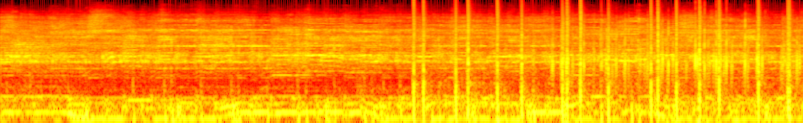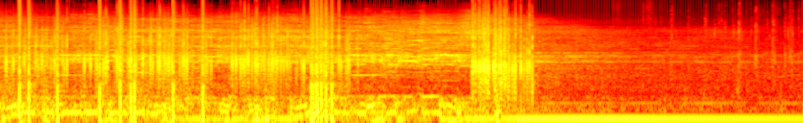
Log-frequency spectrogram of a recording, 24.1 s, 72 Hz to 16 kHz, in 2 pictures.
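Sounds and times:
background music with low bass: 0.0s - 24.0s
firework shells bursting: 6.2s - 17.9s, 19.1s - 20.1s.

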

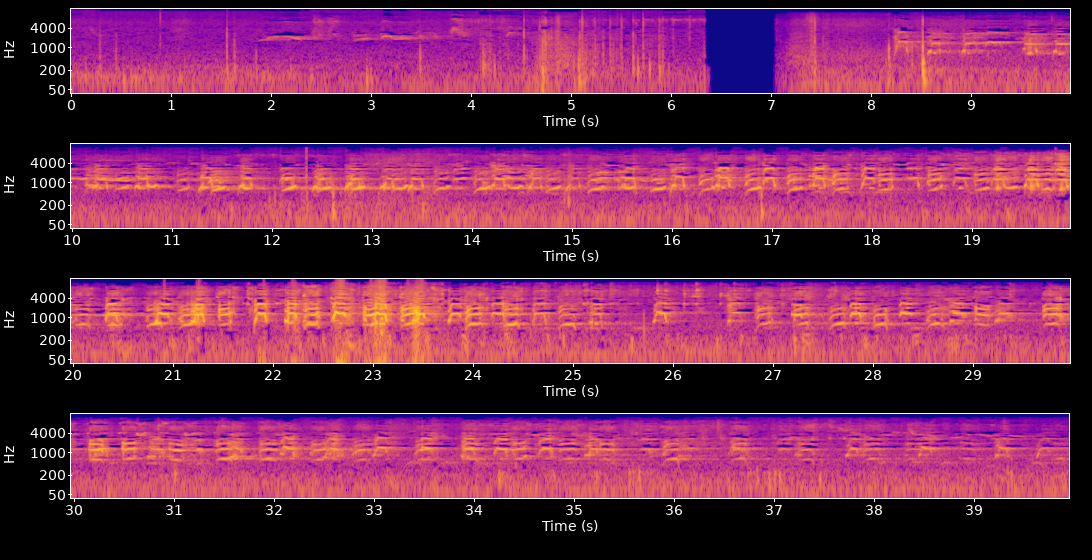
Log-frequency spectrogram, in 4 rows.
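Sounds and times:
hunting dogs yelping and baying: 8.2s - 39.9s.

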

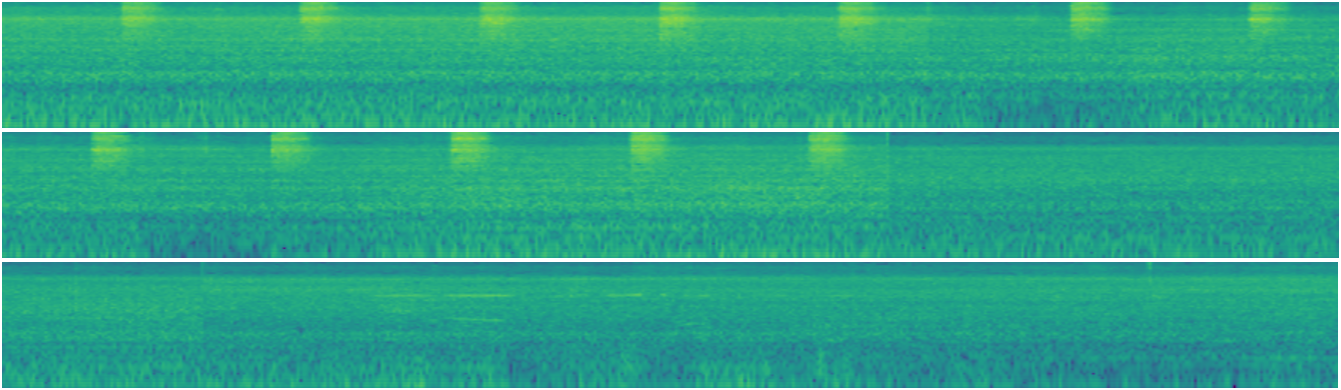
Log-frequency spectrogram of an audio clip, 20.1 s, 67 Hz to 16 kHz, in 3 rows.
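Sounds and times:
diesel engines rumbling: 0.0s - 20.0s
short hiss: 8.0s - 8.3s, 10.7s - 11.1s.

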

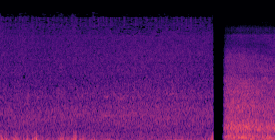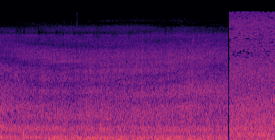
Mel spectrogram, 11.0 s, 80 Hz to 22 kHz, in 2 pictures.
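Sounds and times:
waterfall rushing: 10.1s - 11.0s.

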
